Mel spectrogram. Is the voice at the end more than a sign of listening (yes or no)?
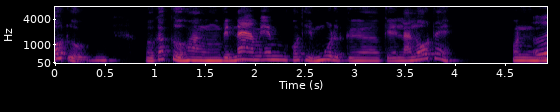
yes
